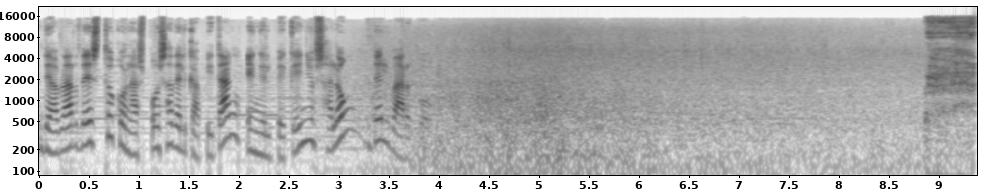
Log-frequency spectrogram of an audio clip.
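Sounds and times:
speech: 0.1 - 4.3, 8.9 - 9.2
wind: 2.6 - 9.3
stormy sea waves: 2.7 - 9.3.

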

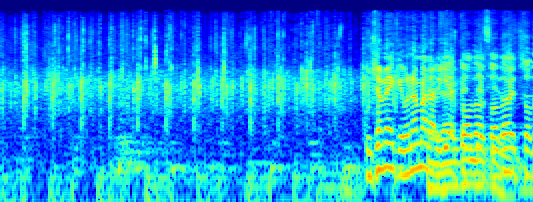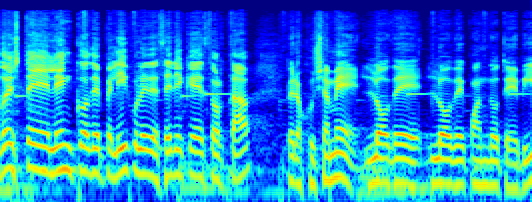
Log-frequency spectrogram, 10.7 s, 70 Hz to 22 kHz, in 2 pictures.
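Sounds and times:
studio audience applause: 0.0 - 4.9
speech: 3.7 - 10.6.

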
